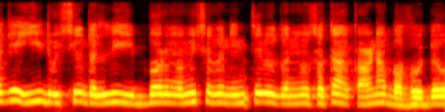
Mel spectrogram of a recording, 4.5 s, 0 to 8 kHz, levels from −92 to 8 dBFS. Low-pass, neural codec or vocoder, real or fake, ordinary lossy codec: 7.2 kHz; codec, 24 kHz, 1 kbps, SNAC; fake; none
